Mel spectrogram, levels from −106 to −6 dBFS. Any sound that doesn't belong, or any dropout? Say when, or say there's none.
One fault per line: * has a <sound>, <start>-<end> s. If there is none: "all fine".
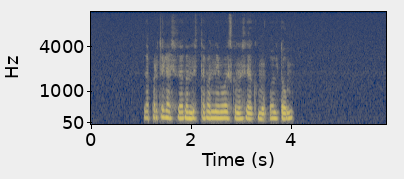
all fine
